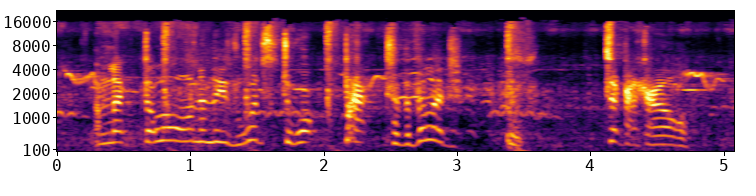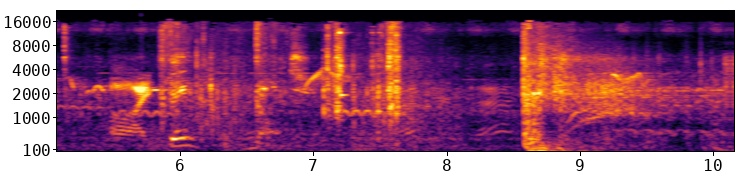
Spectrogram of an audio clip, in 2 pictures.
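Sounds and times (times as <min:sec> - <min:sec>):
speech: 0:00.4 - 0:04.9, 0:05.5 - 0:07.2
gunshot fired in the woods at a coachman: 0:08.6 - 0:09.6.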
